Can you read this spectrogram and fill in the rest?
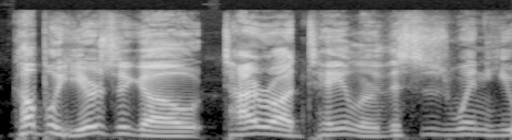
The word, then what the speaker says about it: Tyrod: And he came out and said, yeah, my name is actually pronounced Tyrod Taylor. – Mm. – And most people just have kind of blown by that and just been like, yeah, we've been calling you Tyrod for so long.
